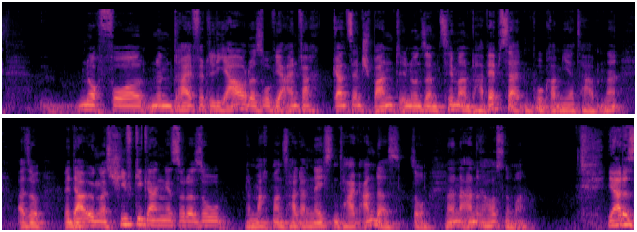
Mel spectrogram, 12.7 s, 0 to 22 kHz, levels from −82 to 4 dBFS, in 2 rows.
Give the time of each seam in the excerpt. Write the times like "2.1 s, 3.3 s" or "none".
2.6 s, 8.8 s, 10.8 s

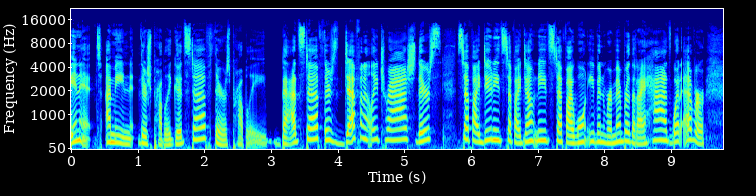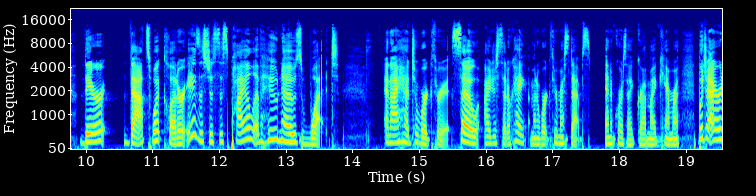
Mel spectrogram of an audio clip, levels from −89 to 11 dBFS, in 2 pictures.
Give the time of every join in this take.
9.0 s, 17.7 s

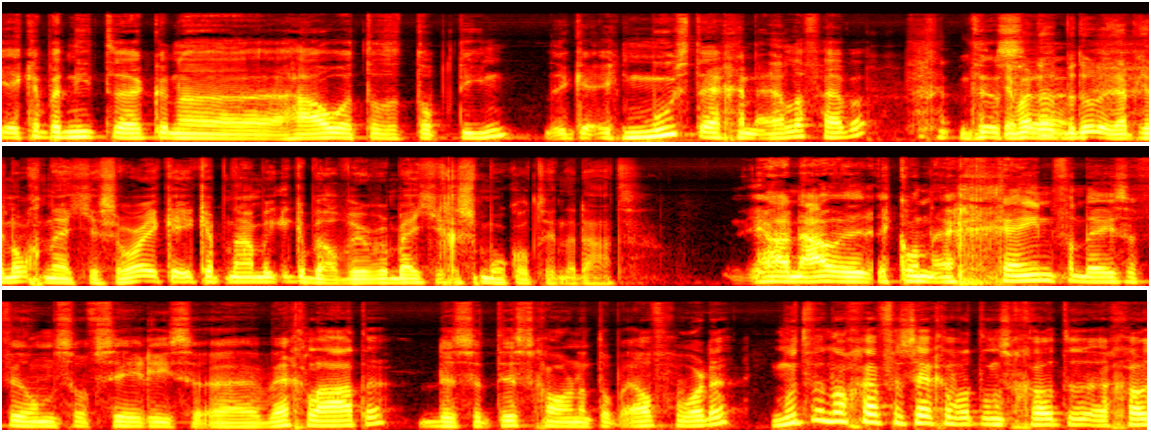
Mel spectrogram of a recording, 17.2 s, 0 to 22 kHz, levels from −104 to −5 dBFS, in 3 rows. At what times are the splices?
10.1 s, 15.2 s

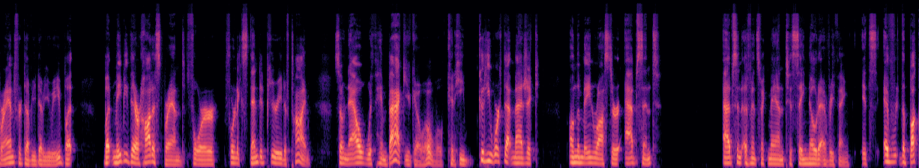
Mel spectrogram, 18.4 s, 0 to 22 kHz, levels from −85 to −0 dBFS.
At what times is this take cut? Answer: 17.1 s

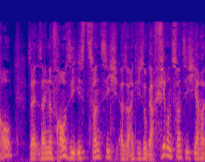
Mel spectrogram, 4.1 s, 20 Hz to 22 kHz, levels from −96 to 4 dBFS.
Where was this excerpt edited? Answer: none

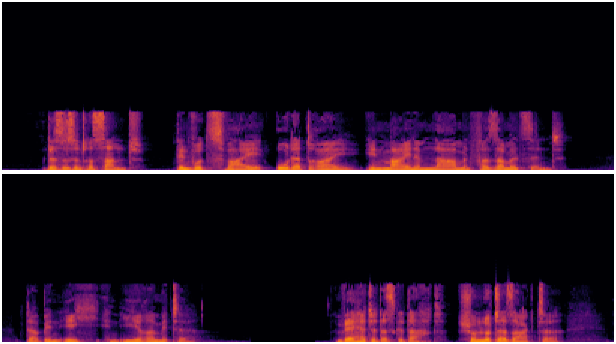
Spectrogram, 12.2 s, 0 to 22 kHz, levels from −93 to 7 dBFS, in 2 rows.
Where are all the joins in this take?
1.7 s, 9.2 s, 10.6 s

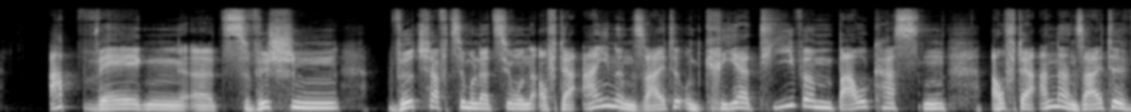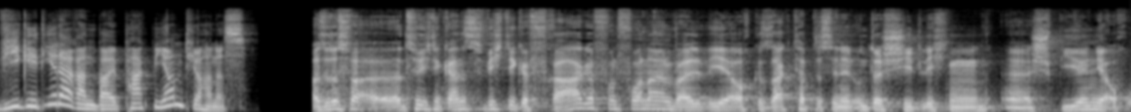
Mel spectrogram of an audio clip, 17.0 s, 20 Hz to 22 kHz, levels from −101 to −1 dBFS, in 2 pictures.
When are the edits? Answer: none

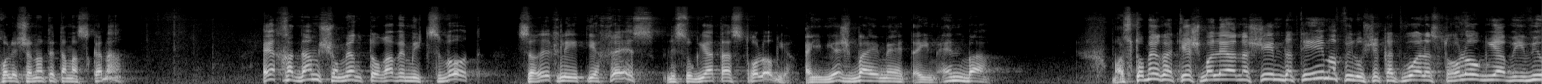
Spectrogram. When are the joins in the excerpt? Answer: 8.0 s

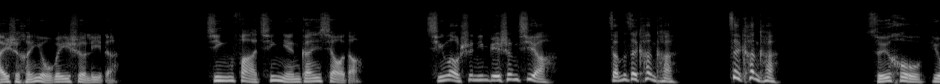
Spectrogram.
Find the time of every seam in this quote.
none

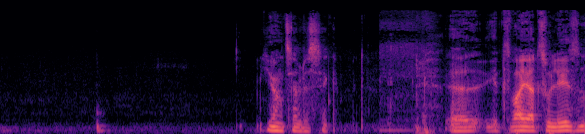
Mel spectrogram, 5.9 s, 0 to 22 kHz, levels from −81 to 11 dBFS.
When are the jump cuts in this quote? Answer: 4.4 s

